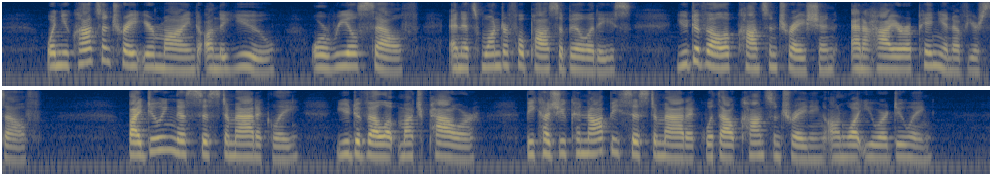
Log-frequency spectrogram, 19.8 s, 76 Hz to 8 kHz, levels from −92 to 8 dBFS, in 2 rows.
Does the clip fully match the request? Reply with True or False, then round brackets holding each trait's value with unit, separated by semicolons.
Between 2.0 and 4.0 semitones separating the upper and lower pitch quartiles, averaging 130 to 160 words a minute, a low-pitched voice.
False (3.2 semitones; 135 wpm; 205 Hz)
